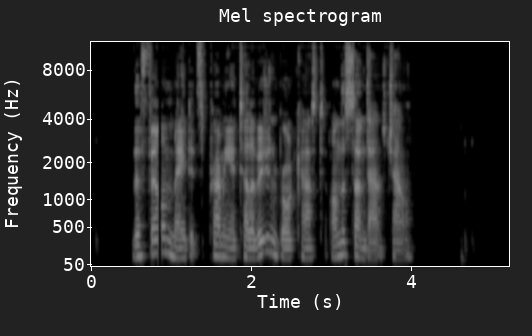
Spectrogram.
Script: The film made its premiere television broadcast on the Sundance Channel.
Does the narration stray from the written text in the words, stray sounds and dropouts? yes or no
yes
